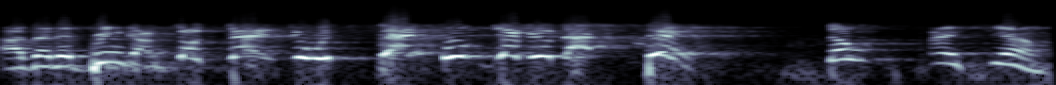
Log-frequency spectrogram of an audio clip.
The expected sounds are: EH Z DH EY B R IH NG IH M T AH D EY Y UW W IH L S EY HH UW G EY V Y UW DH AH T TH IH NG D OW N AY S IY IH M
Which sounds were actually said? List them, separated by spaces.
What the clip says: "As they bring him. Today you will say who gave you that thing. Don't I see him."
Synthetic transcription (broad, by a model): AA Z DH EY B R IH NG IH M S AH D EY Y UW W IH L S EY HH UW G EY V Y UW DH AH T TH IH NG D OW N AY S IY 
